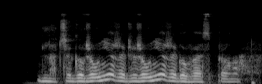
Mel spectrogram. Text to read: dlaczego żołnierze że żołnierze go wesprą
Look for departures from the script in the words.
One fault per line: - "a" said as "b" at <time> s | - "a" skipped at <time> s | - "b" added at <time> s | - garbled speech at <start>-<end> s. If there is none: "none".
none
